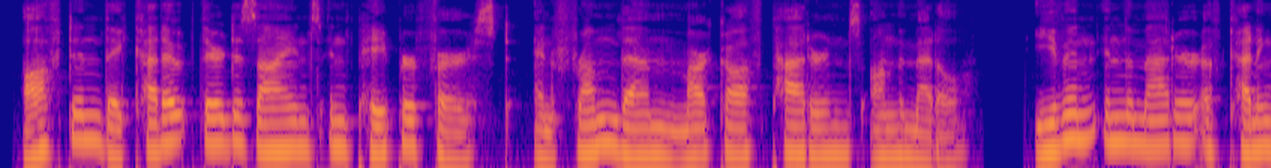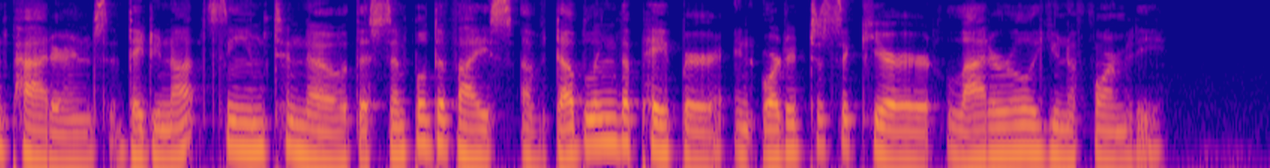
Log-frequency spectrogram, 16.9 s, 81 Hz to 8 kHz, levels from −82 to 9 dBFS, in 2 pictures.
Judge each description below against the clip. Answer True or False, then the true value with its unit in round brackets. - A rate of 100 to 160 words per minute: True (155 wpm)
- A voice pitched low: True (130 Hz)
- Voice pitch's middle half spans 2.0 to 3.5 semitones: False (3.9 semitones)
